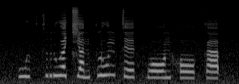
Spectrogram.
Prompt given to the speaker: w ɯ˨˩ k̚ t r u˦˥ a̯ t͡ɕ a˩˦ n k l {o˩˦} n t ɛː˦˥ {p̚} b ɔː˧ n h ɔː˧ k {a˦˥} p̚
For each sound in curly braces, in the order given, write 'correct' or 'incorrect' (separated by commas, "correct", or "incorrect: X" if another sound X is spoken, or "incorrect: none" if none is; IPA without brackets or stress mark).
incorrect: o˥˩, incorrect: k̚, correct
